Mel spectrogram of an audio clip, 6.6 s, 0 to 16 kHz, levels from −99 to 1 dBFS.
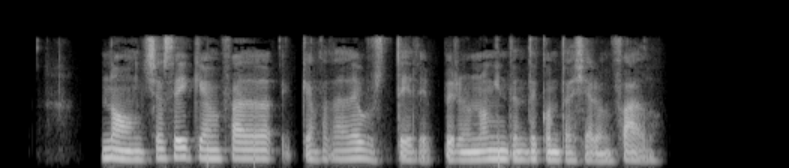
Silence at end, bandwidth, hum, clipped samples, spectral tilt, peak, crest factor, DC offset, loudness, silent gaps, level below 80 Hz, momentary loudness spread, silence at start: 1.1 s; 8 kHz; none; under 0.1%; -5 dB/octave; -10 dBFS; 18 dB; under 0.1%; -28 LUFS; 0.71-0.84 s; -66 dBFS; 8 LU; 0.5 s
